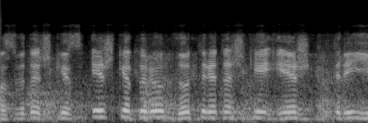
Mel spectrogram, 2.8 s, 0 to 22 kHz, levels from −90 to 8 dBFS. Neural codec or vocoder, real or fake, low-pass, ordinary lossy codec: none; real; 7.2 kHz; Opus, 16 kbps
